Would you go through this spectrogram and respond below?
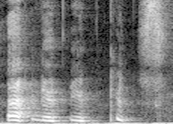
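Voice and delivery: quick words tumbling out in laughter; laughing. Real, not acted. Laughing at the co-host's predictable take, amused. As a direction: crack up, then talk through it.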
